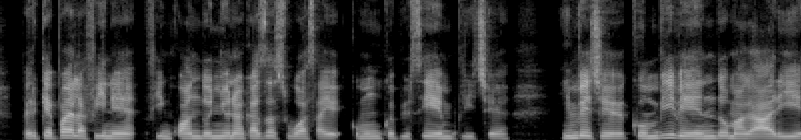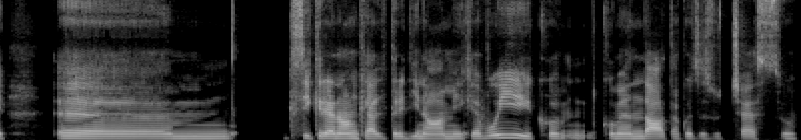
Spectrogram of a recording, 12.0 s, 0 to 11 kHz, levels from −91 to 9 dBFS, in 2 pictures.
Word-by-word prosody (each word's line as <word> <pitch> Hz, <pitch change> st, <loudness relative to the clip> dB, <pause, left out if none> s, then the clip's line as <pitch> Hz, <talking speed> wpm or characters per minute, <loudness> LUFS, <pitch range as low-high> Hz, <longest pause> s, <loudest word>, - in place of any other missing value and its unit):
Perché 190 Hz, +2 st, +1 dB
poi 215 Hz, +1 st, +6 dB
alla 195 Hz, -2 st, +5 dB
fine, 185 Hz, -2 st, +1 dB
fin 185 Hz, -1 st, -8 dB
quando 185 Hz, +1 st, +1 dB
ognuno 190 Hz, 0 st, +2 dB
è -, -, +2 dB
casa 195 Hz, +2 st, +1 dB
sua, 185 Hz, -1 st, 0 dB
sai, 170 Hz, 0 st, -2 dB
comunque 180 Hz, +1 st, -6 dB
è 180 Hz, -, -13 dB
più 175 Hz, 0 st, -10 dB
semplice. 175 Hz, -2 st, 0 dB, 0.4 s
Invece 195 Hz, -3 st, +3 dB
convivendo 195 Hz, -1 st, +1 dB
magari, 175 Hz, 0 st, +3 dB, 0.4 s
ehm, 175 Hz, -2 st, -2 dB, 0.5 s
si 205 Hz, -, +1 dB
creano 185 Hz, -1 st, +3 dB
anche 185 Hz, 0 st, +1 dB
altre 180 Hz, 0 st, -2 dB
dinamiche. 170 Hz, +1 st, -3 dB
Voi 220 Hz, 0 st, 0 dB
co 180 Hz, -, -8 dB
uhm, -, -, -13 dB
com'è 180 Hz, 0 st, -5 dB
andata? 170 Hz, -1 st, +2 dB
Cosa 175 Hz, 0 st, -9 dB
è -, -, -10 dB
successo? 170 Hz, +1 st, -3 dB
180 Hz, 160 wpm, -26 LUFS, 175-190 Hz, 0.5 s, poi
